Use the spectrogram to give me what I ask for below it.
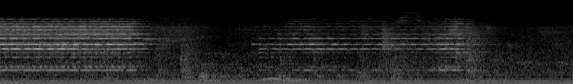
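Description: An alarm clock rings with a high, bright electronic tone, loud at first, then quieter, then rising again in a second burst before dropping off.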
